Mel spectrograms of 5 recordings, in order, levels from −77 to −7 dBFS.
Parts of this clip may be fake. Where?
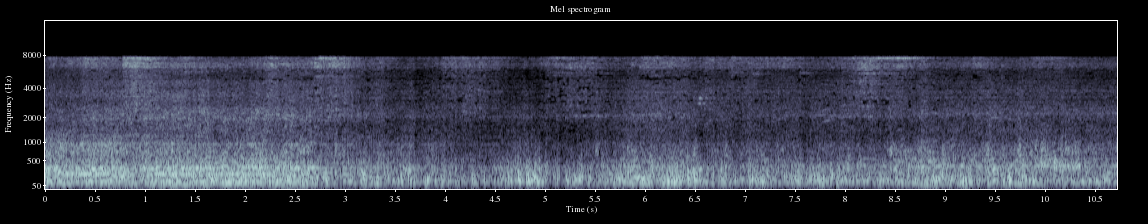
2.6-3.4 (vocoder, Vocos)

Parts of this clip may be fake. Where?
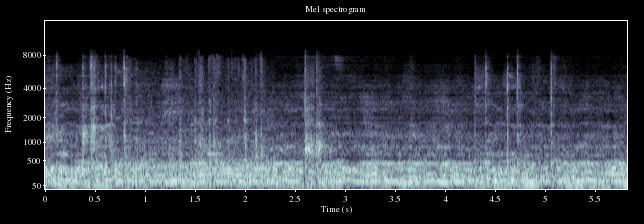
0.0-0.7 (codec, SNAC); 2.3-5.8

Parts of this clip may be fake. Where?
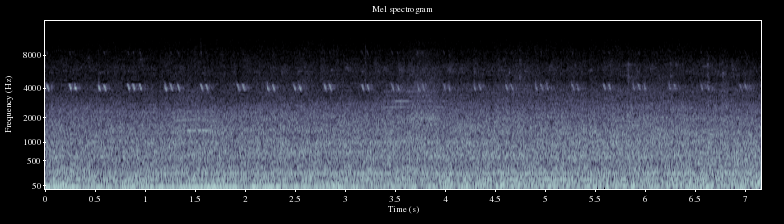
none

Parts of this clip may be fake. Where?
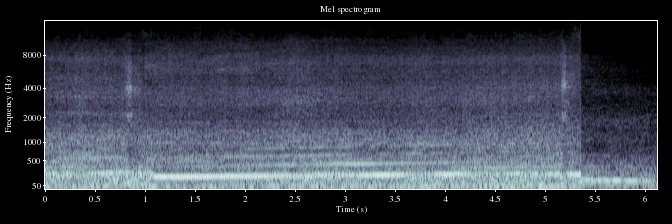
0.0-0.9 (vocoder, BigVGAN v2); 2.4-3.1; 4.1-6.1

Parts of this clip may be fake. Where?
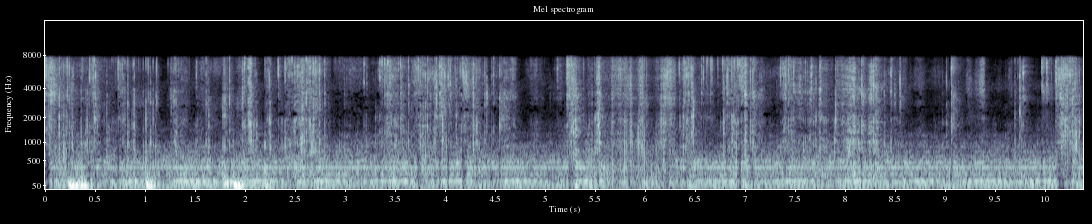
5.6-6.3 (codec, ZipCodec)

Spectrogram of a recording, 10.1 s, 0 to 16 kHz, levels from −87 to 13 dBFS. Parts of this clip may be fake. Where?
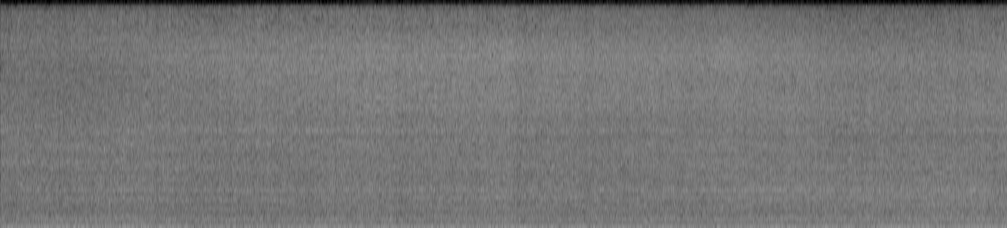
5.8-8.2 (autoencoder, DAC-VAE)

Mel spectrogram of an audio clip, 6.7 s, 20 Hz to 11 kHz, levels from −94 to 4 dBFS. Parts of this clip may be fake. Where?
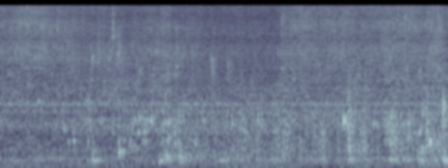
0.7-4.7 (autoencoder, DAC-VAE)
